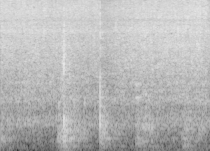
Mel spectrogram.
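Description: Tomato chutney ingredients sizzle steadily in a hot pan, with a couple of soft scraping stirs cutting through the constant frying hiss.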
